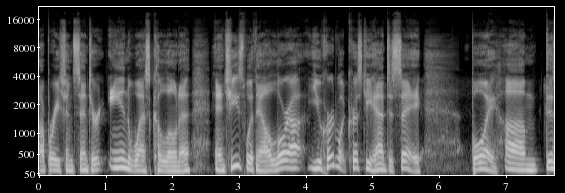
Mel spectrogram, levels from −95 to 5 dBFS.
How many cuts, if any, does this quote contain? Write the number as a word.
two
